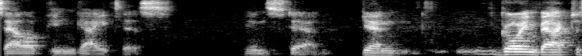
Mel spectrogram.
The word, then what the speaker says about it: salpingitis: begins with a vowel so you wouldn't go sallopingo itis or try to pronounce it together and go sally sallopingwitus because the o and the i would be oit and so you're not going to say cellophingoitus but it would be just salopingitis instead again going back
